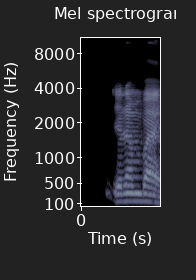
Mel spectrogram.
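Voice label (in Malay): "jerambai", Malay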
